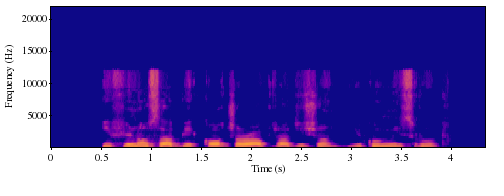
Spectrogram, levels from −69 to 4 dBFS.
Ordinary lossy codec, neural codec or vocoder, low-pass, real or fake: Opus, 16 kbps; none; 10.8 kHz; real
